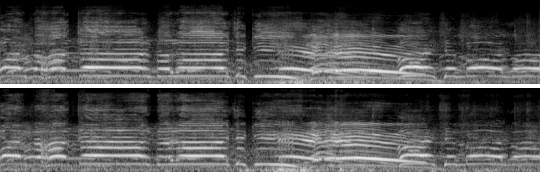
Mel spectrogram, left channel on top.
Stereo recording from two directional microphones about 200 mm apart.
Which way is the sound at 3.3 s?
5° right (ahead or behind).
